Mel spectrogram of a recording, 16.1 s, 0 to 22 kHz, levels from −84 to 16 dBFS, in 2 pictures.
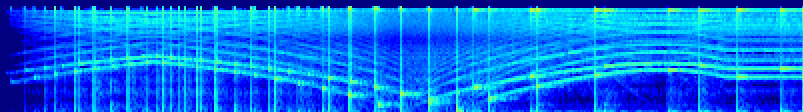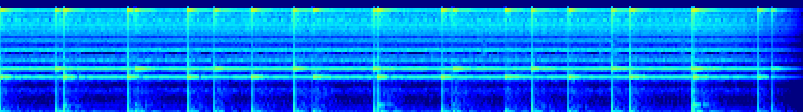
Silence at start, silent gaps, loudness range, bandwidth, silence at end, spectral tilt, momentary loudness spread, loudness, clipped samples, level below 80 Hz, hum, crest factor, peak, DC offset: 0.2 s; none; 6 LU; 17.5 kHz; 0.05 s; 0.5 dB/octave; 10 LU; -25 LUFS; under 0.1%; -62 dBFS; none; 24 dB; -4 dBFS; under 0.1%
